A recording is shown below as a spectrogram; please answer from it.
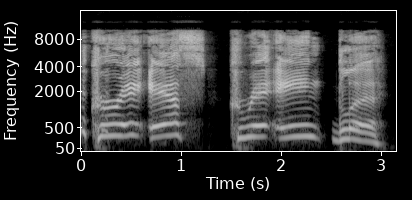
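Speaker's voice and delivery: very slow, drawn-out reading; spelled-out slow read; sounding it out. Shown as a demonstration. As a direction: drag each syllable like a slow reader. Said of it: "sounding it out loud".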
